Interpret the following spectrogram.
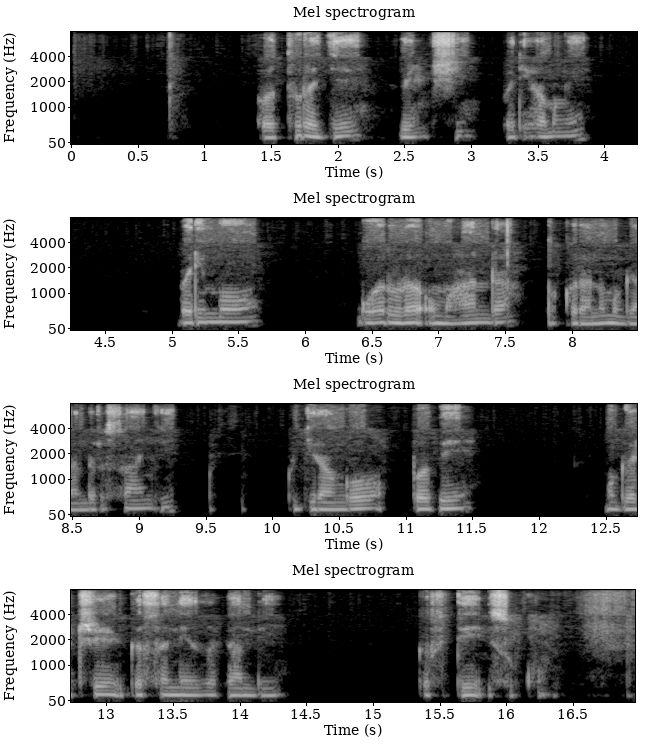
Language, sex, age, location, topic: Kinyarwanda, female, 25-35, Huye, agriculture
